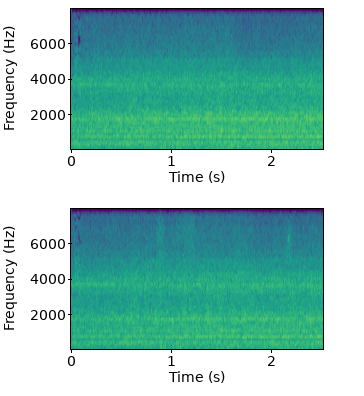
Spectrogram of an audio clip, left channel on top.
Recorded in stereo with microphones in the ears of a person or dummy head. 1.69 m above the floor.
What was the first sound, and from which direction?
Only background noise.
